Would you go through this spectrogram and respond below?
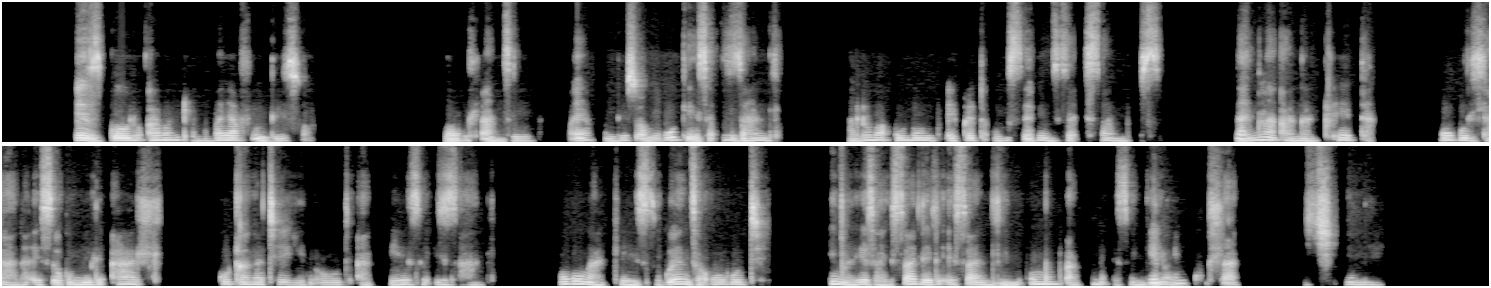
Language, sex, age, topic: North Ndebele, female, 50+, health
